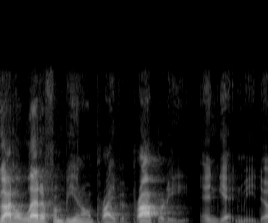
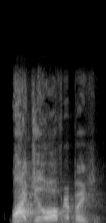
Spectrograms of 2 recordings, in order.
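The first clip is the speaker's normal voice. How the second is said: imitating the cop; 5 dB louder than usual. Cop questioning him, retold.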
